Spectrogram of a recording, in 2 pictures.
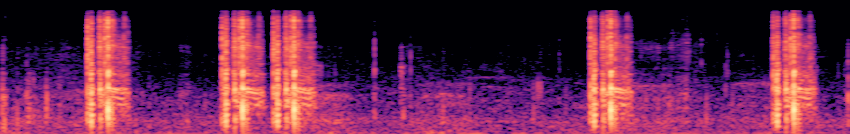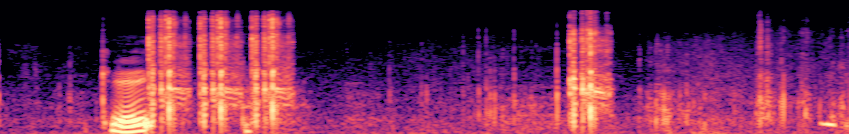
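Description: Canon DSLR shutter firing, single frames and short bursts of about three clicks, roughly every second.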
